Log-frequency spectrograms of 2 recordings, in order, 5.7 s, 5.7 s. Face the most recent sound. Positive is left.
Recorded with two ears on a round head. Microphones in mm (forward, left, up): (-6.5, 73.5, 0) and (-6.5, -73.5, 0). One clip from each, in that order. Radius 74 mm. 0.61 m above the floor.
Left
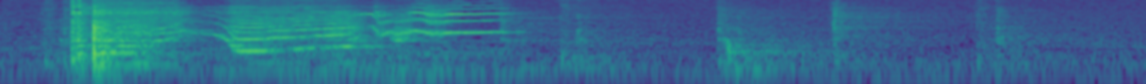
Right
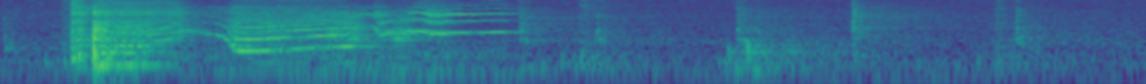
turn(degrees=15)  # may be behind; listen again after turning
